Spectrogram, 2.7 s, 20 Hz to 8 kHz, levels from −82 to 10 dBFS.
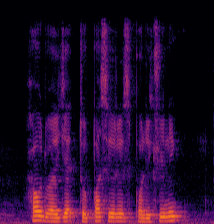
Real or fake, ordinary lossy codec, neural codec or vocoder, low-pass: real; none; none; 7.2 kHz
